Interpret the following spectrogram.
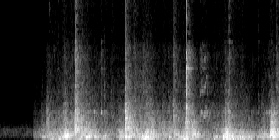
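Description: Front-loading washing machine drum starting to turn about half a second in, tumbling a wet load through shallow wash water with sloshing. Several sharp knocks come through it, from the cloth bag of clothespins striking the drum.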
